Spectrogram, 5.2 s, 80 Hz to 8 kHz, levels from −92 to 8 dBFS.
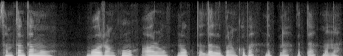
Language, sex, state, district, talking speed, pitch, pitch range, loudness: Garo, female, Meghalaya, West Garo Hills, 80 wpm, 190 Hz, 180-210 Hz, -19 LUFS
